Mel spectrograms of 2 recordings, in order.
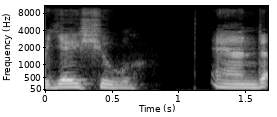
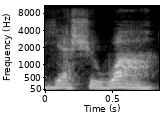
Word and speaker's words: Yeshua: uh the Ein but the data don't indicate that the furtive Pata we're used to hearing on the end Yeshua was pronounced in the first century that probably wasn't pronounced until centuries later when the iron was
